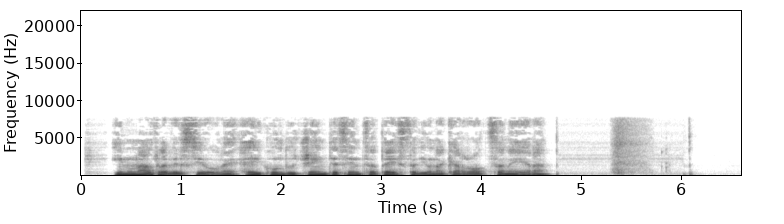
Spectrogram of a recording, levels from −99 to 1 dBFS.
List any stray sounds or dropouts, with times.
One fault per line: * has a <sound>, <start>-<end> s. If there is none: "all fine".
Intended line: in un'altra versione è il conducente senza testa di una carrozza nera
* has a sneeze, 5.3-5.9 s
